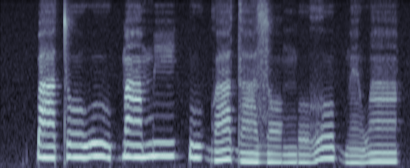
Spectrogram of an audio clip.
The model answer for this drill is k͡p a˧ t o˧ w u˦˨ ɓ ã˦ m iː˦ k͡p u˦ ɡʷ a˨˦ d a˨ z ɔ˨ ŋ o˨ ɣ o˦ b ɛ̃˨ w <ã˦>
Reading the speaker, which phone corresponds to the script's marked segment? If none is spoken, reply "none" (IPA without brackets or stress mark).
ã˦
